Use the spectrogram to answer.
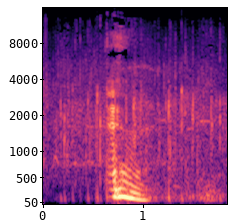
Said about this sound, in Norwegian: en skikkelig applaus når han kommer opp?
